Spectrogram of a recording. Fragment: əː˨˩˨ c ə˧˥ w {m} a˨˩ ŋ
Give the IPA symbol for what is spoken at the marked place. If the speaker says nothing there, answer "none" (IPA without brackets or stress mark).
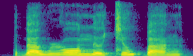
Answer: ɓ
